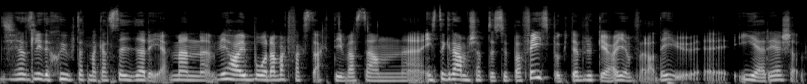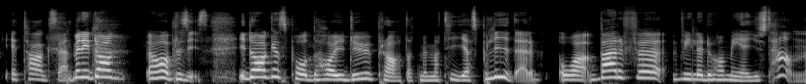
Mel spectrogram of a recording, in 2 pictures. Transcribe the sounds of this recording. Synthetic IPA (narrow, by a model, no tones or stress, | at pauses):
d̪ɛɕɛnsliːt̪əɧʉ̟ːkt̪at̪mankʰansɛjːad̪ɛ̰mɛnvɪɦaɾjɵboːd̪avaʈːfak̚t̪ɪ̥st̪a̰kt̪iːvasɛnɪ̰nst̪aɡɾamːɕœːp̚t̪əsɵpːavfɛjsbʊkːd̪ɛbɾʉ̟ːkaɾjɑ̰jɛnːfœ̰ːɾʔa̰d̪ɛæɾjɵ̰eːɾɛɕɛ̰nːt̪ʰɑːɡsɛnmɛnɪd̪ɑːɡ | jɑːpʰɾɛs̬ḭːsɪd̪ɑːɡənspʰɔd̪ːɦaɾjɵd̪ɵpʰɾɑːt̪at̪mɛmat̪ʰiːaspʰɔliːd̪ə̰ɾʔɔvaɾfœɾvɪlːəɖɵɦɑːmɛjɵst̪ha̰n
